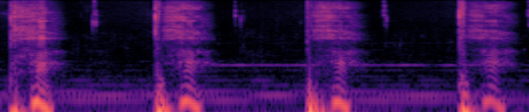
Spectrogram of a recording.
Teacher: The PH is not an F, nor is it a P, but it's a breathy sound. It's like if you put a P and an F together.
